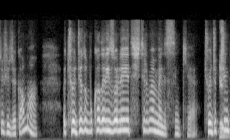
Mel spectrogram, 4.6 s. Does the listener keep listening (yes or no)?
yes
